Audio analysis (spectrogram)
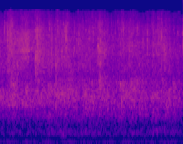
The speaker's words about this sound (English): And that round of applause is to you and to anyone who gave and played a part in this, because it made a difference.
